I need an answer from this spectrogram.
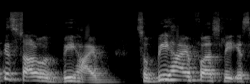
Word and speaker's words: Beehiiv: communication skills as well and my understanding of beehive as a platform so I'm going to dive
